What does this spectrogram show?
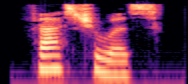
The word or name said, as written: fastuous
